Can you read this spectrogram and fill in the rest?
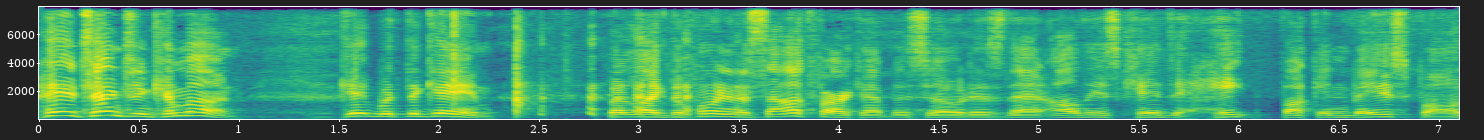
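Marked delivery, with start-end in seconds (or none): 0.0-2.3 raised, pitched-up, urging coaching yell. Showing what he wants to shout at his son: mock yelling. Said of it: "that's what I wanna yell at him".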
